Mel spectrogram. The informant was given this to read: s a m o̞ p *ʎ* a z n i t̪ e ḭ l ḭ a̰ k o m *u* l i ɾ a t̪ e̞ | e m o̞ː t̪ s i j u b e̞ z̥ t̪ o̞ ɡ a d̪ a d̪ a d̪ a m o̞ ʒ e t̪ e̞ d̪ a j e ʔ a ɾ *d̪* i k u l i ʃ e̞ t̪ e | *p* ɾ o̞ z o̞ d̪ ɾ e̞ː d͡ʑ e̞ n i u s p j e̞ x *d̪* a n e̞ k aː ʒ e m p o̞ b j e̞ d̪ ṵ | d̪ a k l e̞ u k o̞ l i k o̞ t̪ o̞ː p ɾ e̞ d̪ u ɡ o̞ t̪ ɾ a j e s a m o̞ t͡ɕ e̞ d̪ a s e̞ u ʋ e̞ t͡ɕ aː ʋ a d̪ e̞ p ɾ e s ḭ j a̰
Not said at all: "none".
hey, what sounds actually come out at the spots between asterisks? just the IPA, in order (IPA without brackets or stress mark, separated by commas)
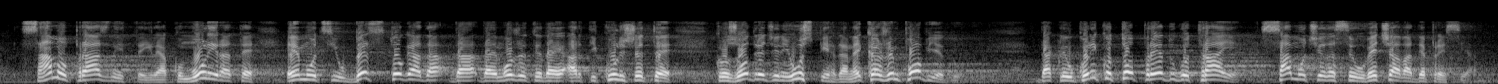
ɾ, u, t̪, k, d̪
